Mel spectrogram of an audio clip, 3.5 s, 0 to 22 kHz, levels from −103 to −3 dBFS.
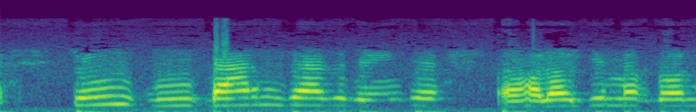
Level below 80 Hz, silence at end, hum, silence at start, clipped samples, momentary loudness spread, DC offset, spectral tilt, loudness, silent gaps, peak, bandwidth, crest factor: -48 dBFS; 0 s; none; 0 s; under 0.1%; 13 LU; under 0.1%; -5.5 dB/octave; -16 LUFS; none; 0 dBFS; 6.6 kHz; 16 dB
